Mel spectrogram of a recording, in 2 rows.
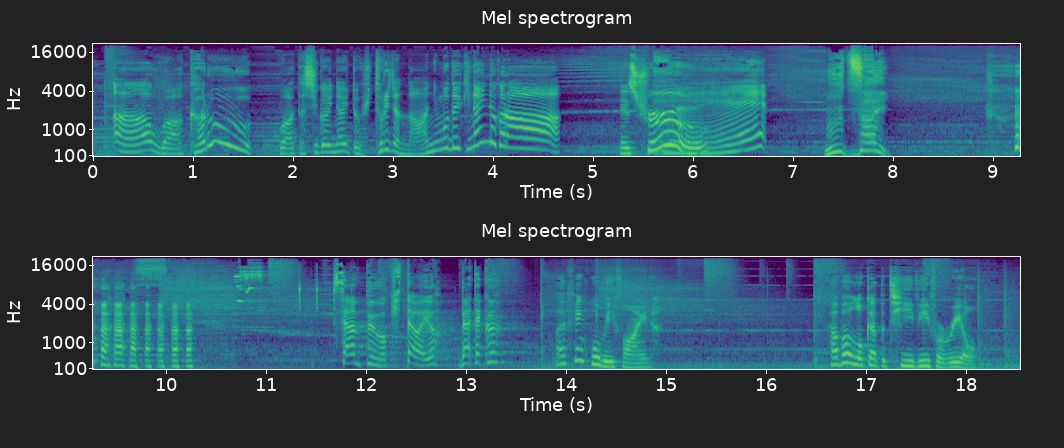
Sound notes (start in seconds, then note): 9.0 chuckles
